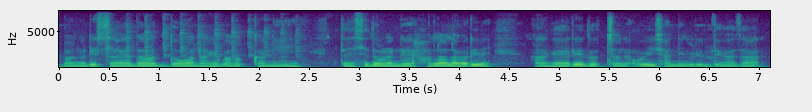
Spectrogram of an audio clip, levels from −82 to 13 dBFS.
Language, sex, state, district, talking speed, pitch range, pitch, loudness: Chakma, male, Tripura, Dhalai, 170 wpm, 105-110 Hz, 110 Hz, -17 LUFS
